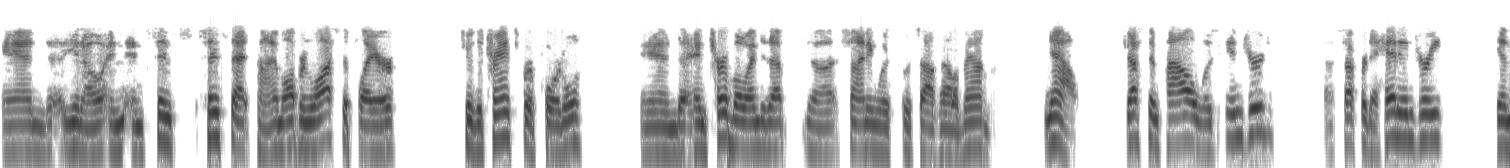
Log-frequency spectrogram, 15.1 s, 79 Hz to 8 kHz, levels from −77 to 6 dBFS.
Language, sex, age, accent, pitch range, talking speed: English, male, 50-69, American, 130-155 Hz, 165 wpm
